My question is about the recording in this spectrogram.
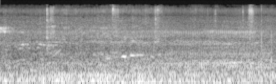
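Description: A steady low rumble of a motor vehicle engine, with voices in the background.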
